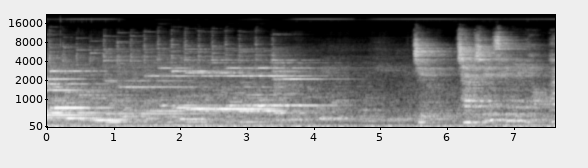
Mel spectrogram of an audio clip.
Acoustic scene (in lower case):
subway station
